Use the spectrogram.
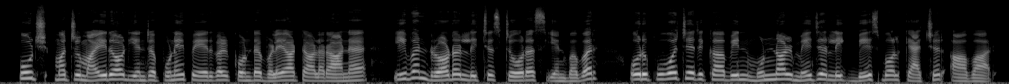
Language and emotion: Tamil, neutral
